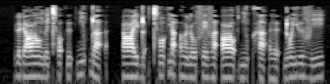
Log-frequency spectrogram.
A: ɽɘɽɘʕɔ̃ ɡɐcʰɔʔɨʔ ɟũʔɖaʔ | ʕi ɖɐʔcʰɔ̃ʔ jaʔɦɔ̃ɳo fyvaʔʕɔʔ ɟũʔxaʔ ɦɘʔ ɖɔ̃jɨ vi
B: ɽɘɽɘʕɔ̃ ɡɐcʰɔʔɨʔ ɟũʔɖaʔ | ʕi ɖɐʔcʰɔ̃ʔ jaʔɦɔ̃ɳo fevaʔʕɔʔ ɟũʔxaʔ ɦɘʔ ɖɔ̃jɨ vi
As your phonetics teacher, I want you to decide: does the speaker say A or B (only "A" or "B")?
B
